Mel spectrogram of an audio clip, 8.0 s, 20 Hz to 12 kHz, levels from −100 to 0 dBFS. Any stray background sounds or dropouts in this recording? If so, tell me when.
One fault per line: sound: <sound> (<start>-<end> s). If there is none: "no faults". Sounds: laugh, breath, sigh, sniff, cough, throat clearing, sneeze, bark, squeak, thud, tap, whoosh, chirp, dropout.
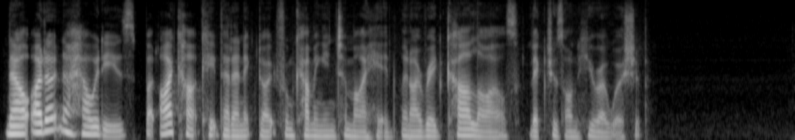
no faults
